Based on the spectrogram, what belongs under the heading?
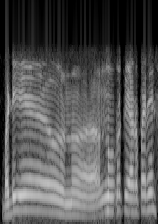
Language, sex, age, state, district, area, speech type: Kannada, male, 30-45, Karnataka, Vijayapura, urban, conversation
